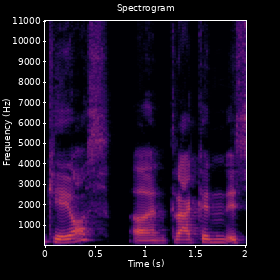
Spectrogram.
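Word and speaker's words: Krkn: an incubating project the the project is called cracken chaos and Kraken is spelled weird but that's how it's pronounced uh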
